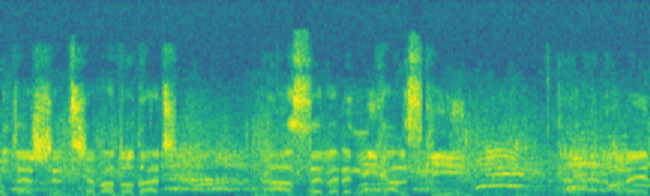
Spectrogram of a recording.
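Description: Near silence with faint, indistinct voices in the background; a man laughs near the end.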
